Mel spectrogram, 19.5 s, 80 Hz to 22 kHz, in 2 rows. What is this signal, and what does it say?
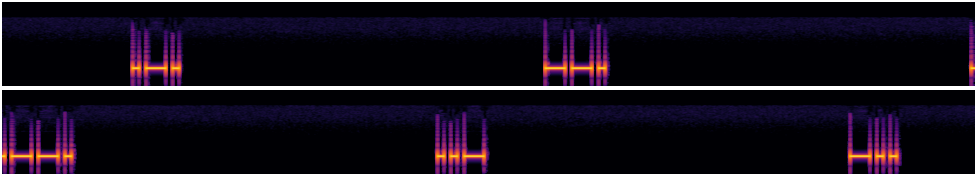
Morse code, heard as a keyed tone, about 18 wpm, 920 Hz. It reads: R G P U D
